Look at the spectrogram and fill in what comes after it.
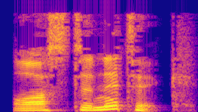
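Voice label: "austenitic", British English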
